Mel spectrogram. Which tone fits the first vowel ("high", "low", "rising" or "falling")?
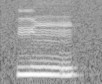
low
